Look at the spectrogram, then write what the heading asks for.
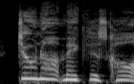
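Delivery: put-on very high, shrill, loud scream. Retelling yelling at the table judge: imitating own screaming. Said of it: "I'm screaming".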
